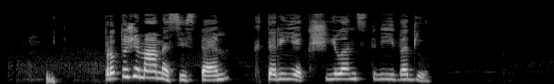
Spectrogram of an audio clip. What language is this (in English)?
Czech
